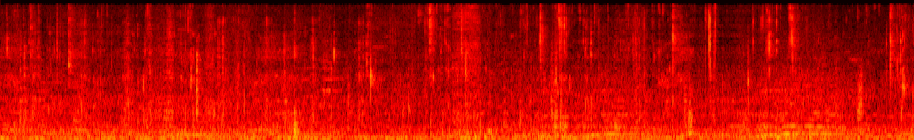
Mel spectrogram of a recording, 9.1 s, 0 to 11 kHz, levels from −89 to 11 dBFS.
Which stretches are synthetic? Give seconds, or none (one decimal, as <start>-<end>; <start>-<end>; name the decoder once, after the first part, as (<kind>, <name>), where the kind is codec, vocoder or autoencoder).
6.9-7.5 (codec, SNAC)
